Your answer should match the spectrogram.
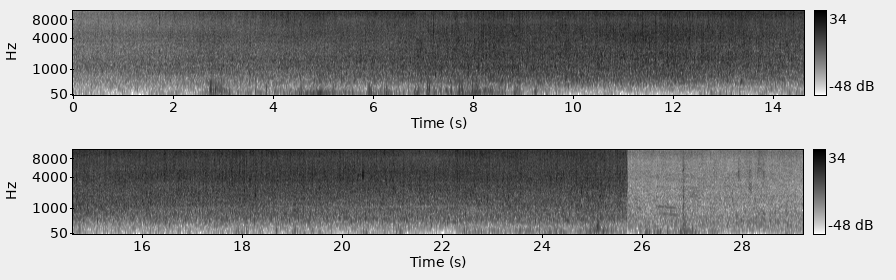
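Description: Thermal spring water rushing down a narrow channel cut in the travertine: a steady stream noise that swells over the first few seconds and stops suddenly near the end.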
